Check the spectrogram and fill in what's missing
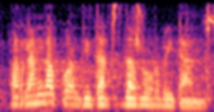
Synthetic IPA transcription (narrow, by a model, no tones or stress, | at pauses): pəɾlɛmd̪əkwənt̪it̪ad͡zd̪əzuɾβit̪ans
